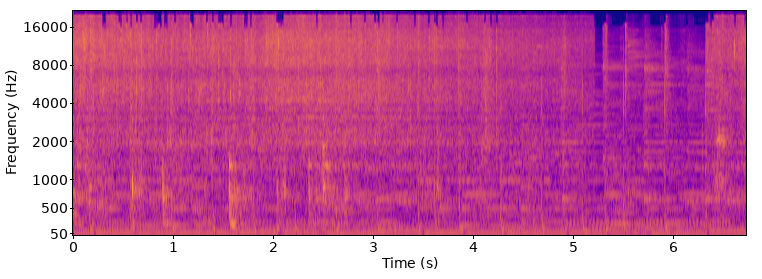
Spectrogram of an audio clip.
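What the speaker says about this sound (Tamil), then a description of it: "தக்காளி நல்லா எண்ணெய் பிரிஞ்சு வர வரைக்கும் வதக்கி விட்டுக்கோங்க" Ground tomato sautéed in oil for a yellow pumpkin kurma, giving a steady close sizzle broken by scattered spatula scrapes and clicks against the pan, with background music underneath.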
